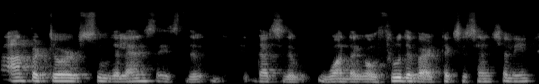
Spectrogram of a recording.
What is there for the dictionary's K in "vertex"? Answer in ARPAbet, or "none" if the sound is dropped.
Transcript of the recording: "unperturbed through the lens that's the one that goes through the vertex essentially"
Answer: K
